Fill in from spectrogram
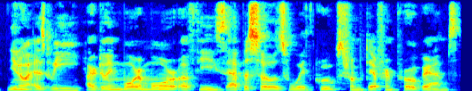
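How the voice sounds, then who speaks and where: Male co-host, mid-pitched, effusive and excited. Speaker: podcast co-host. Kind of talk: scripted pitch then casual chat.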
